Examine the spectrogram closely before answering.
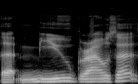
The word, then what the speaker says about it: µBrowser: It's called, it's actually pronounced µBrowser.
